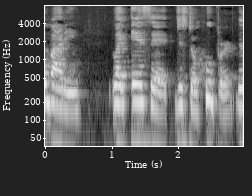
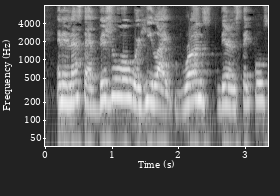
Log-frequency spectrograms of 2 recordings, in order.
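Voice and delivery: usual speaking voice

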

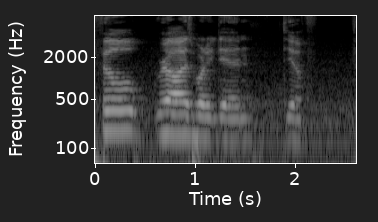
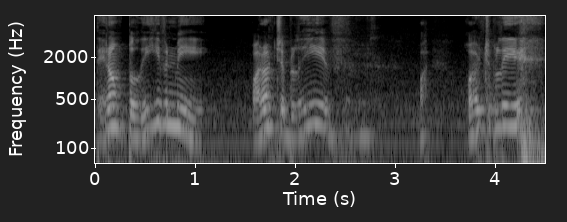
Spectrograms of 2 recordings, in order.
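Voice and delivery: voice like a cartoon leprechaun; 4 semitones higher than usual. Retelling a story, doing Harry's spiel, sounding like a leprechaun. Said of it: "Why is he sound like a leprechaun?".

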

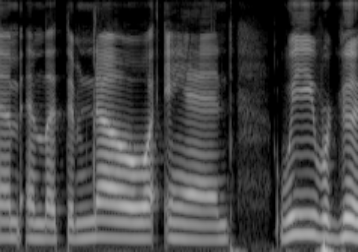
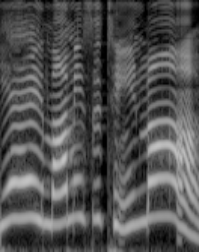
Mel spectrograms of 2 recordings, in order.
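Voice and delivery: put-on very high, drawn-out children's cheering shout; 12 semitones higher, 4 dB louder than usual. Retelling kids yelling in public, imitating kids yelling.

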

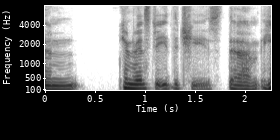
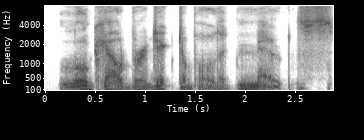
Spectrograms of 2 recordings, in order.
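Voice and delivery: very soft, hushed put-on dragon voice; 5 semitones lower, 9 dB quieter than usual. Performing a mock Subway ad bit: dragon voice. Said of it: "some dragon voice".

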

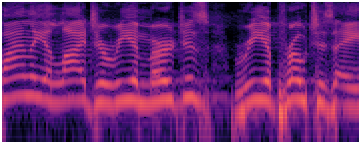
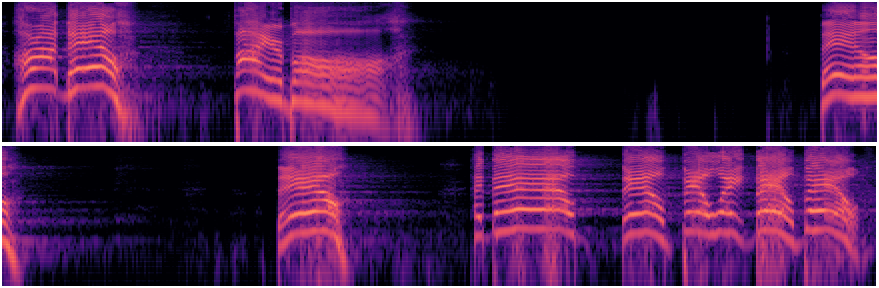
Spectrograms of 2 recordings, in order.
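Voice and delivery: very loud, swooping, revved-up, hyped calling out; 7 semitones higher, 11 dB louder than usual. Retelling prophets calling on Baal for fire: imitating revved-up calling out. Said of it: "they're getting all revved up".

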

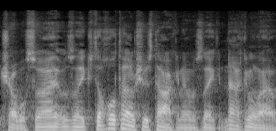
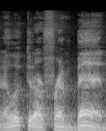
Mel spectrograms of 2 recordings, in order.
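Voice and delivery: plain

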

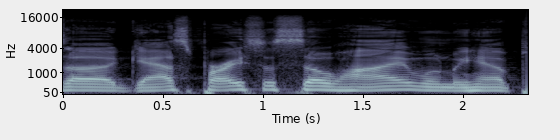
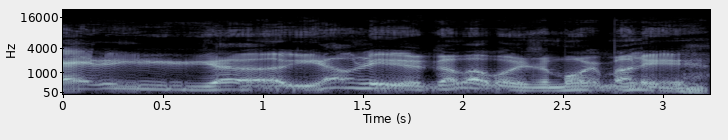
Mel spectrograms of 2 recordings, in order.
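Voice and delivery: rough, raspy heavy-smoker voice, dragged-out "uh"; 2 semitones higher than usual. Ranting about world leaders and voicing Zelensky: Zelensky heavy-smoker voice. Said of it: "sounds like he smoked like 42 packs of Marlboro".

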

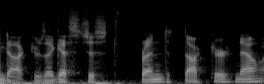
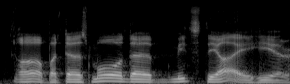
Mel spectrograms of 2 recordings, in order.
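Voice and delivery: amateur put-on Jamaican accent. Narrating a story recap for co-hosts, in an attempted jamaican accent. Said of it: "That was my attempt at a Jamaican accent".

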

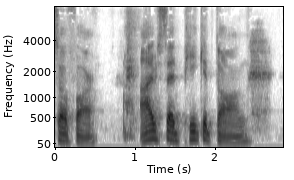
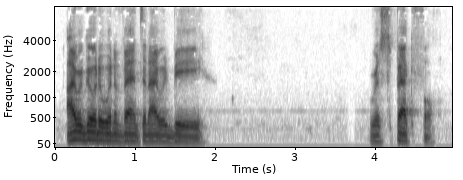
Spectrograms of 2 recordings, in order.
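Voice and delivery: low, deeper, dry delivery; 2 semitones lower than usual. Showing another speaker how to say the line: deeper, drier voice. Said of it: "make your voice a little bit deeper and drier".

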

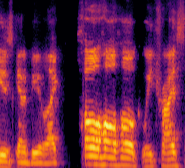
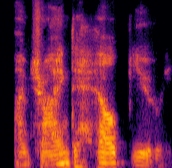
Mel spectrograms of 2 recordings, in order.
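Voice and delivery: very slow, friendly voice, lower; 5 semitones lower, 4 dB quieter than usual. Trying to help a friend: slow, friendly voice. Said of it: "my friend kind of voice, very slow voice".

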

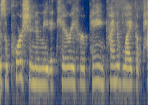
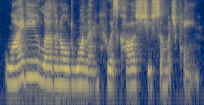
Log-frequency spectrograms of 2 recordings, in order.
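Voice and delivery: plain

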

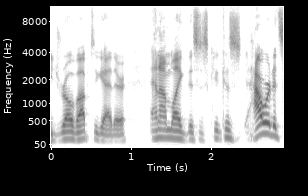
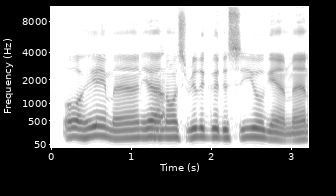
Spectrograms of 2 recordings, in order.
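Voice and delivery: sleepy, drowsy French delivery; 4 semitones higher than usual. Imitating someone with a sleepy, francophone delivery. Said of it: "very sleepy, like, kind of francophone delivery".

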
